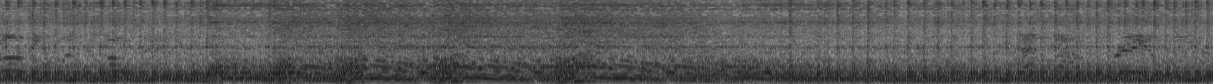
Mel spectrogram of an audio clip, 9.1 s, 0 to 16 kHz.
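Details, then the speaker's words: McCulloch 790 chainsaw after new 090 carburetor, replacement spark plug and idle turned down: snaps up through quick blips and drops back to steady idle; responds crisply, runs as it should despite binding throttle linkage. "But if you couldn't hear me yell and I was saying, yeah, it was just, it sounds real good now, exactly as it should."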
